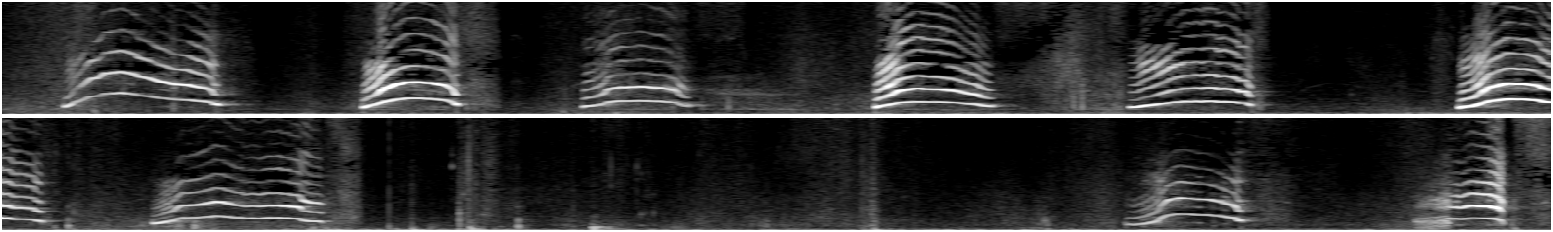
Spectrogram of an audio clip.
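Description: Otters give repeated high, shrill chirping squeals.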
